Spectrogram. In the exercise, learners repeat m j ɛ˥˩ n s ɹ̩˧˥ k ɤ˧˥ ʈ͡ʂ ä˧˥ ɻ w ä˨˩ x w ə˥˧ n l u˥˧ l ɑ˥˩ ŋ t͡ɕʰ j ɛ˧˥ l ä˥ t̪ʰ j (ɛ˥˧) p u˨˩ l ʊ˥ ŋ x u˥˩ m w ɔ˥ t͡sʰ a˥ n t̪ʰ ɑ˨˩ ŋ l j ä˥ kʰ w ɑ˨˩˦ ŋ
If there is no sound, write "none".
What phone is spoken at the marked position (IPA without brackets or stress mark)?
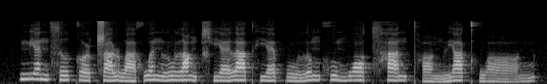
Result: ɛ˧˥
